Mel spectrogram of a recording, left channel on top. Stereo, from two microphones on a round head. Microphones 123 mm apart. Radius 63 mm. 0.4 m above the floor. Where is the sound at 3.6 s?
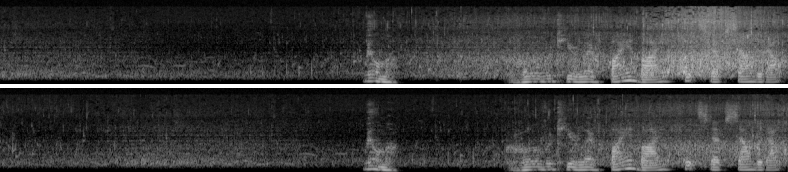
25° left (ahead or behind), 1.9 m.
